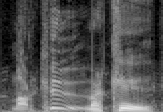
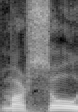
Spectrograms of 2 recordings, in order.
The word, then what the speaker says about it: Marcoux: Marcoux. That's my third different pronunciation of him. I tried Marceau yesterday, and then you told me it wasn't that, and then I forgot what it was before we started the commentary.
